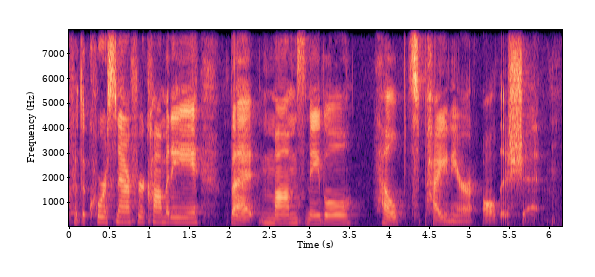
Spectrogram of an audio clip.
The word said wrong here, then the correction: Mabley: Mabley. I'm sorry, Mabley.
